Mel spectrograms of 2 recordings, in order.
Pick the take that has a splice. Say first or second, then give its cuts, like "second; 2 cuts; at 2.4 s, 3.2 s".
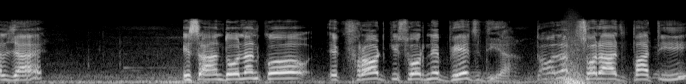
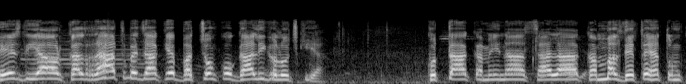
first; 1 cut; at 5.5 s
